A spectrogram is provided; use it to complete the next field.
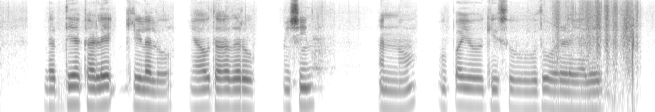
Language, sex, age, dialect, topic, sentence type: Kannada, male, 25-30, Coastal/Dakshin, agriculture, question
